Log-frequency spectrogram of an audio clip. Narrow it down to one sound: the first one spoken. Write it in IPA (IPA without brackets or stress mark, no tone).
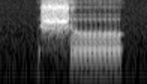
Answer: ʃ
